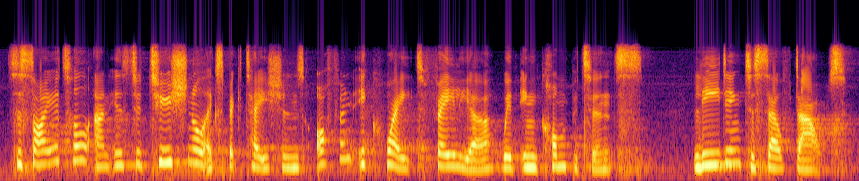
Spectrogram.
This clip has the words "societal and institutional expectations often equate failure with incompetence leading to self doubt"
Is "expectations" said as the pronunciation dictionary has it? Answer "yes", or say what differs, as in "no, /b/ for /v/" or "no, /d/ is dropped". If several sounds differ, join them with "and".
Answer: yes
